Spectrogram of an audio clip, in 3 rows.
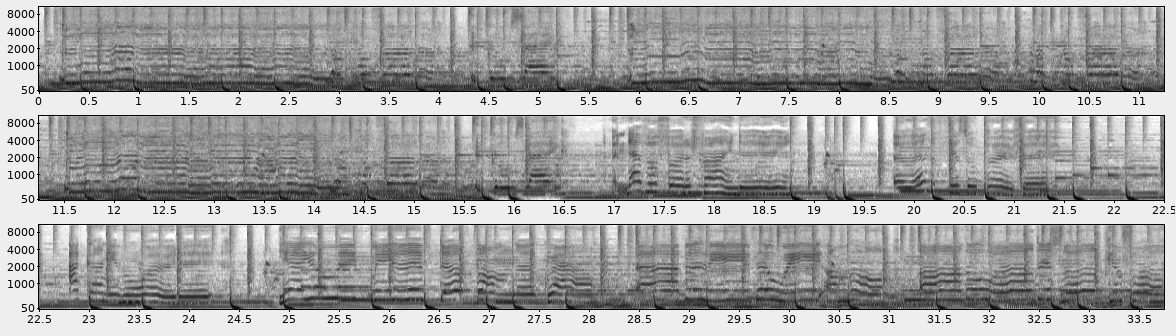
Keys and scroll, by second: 0.0-0.1 typing, 1.2-2.9 typing, 15.4 w, 16.8-19.9 typing.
